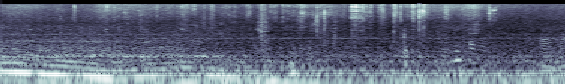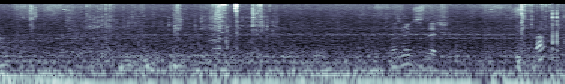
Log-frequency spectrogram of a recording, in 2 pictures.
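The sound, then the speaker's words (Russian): A steady, loud engine drone and road rumble fill the interior of a moving minibus (marshrutka) carrying commuters to work, with muffled, indistinct voices talking over the continuous hum. “Поэтому на работу и …, и … добираются на маршрутке”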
